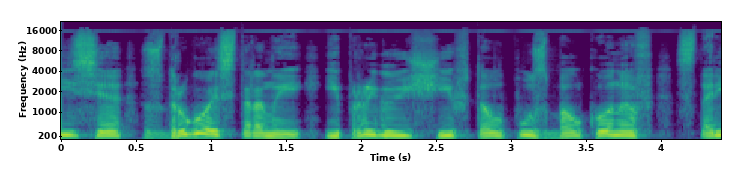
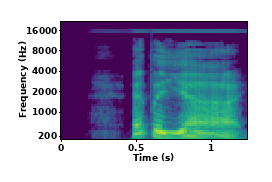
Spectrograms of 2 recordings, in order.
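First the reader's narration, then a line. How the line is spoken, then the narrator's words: Joyful shout. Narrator (Russian): закричал тут радостно Костенька Нистельрода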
